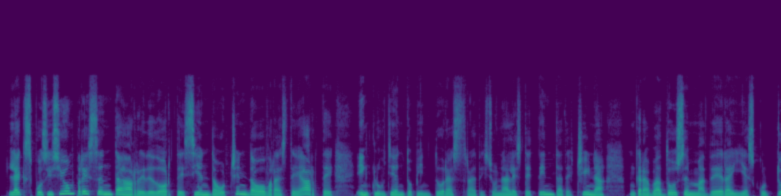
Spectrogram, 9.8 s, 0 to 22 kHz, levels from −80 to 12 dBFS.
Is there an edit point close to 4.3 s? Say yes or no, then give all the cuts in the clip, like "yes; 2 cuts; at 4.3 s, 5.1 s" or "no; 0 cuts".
no; 1 cut; at 7.8 s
